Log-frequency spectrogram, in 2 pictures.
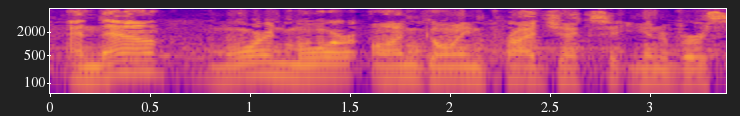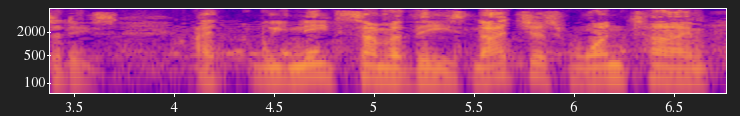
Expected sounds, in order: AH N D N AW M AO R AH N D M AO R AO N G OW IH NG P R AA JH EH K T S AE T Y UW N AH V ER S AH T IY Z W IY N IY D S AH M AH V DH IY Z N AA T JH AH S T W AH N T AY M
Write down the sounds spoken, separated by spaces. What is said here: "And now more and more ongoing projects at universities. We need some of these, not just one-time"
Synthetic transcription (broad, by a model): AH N N AW M AO R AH N M AO R AO N G OW IH NG P R AA JH EH K T S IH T Y UW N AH V ER S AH T IY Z W IY N IY D S AH M AH V DH IY Z N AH T JH AH S T W AH N T AY M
